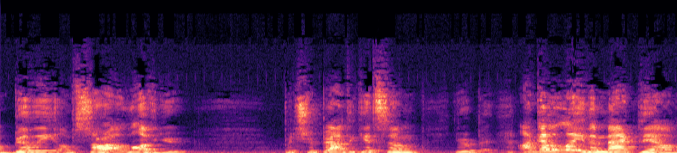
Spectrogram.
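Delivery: ordinary delivery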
